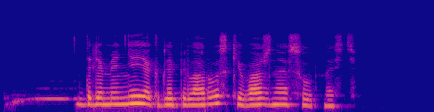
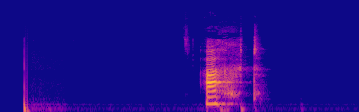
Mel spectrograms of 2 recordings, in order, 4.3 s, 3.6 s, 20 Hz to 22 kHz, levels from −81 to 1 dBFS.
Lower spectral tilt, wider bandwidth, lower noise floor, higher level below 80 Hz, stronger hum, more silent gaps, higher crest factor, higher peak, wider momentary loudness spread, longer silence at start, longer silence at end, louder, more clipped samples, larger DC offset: first, -7.5 dB/octave vs -4 dB/octave; second, 7.6 kHz vs 10 kHz; first, -82 dBFS vs -75 dBFS; second, -68 dBFS vs -54 dBFS; neither; neither; second, 16 dB vs 26 dB; second, -10 dBFS vs 0 dBFS; second, 18 LU vs 23 LU; second, 0.1 s vs 2.05 s; second, 0.8 s vs 1 s; second, -26 LUFS vs -18 LUFS; neither; neither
